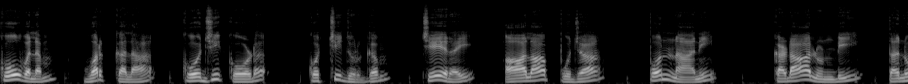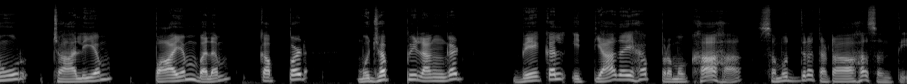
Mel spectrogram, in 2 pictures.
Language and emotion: Sanskrit, neutral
